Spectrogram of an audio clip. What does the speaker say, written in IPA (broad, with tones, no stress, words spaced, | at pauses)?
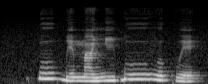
k͡puː˦ɡ͡be˨mã˨ ɲi˨ɓuː˦ βʊ˦kʷe˨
